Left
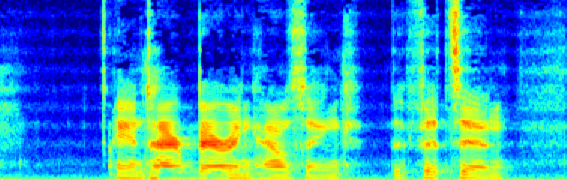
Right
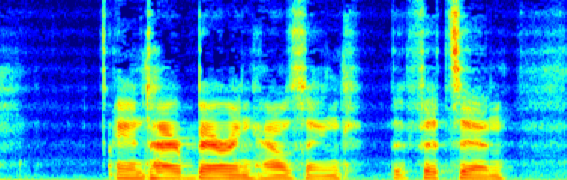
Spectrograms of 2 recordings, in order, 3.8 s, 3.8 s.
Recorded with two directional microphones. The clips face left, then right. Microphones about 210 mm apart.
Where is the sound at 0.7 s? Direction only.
45° right (ahead or behind).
